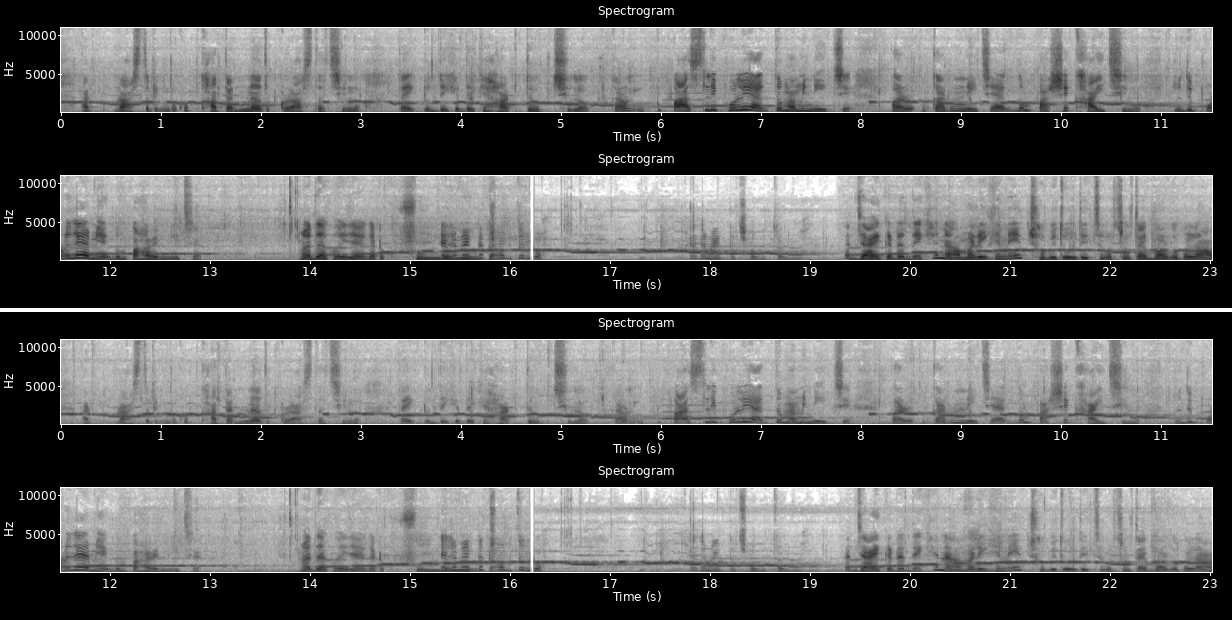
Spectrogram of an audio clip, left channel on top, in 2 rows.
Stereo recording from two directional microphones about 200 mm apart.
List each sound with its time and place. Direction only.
0.2 s speech: 25° left (ahead or behind)
13.9 s speech: 20° left (ahead or behind)
15.3 s speech: 15° right (ahead or behind)
17.7 s music: 5° right (ahead or behind)
19.4 s speech: 20° left (ahead or behind)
